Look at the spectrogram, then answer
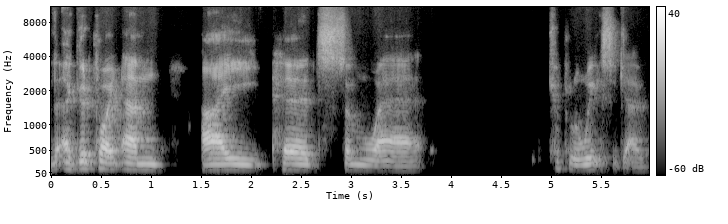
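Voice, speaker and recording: A man's voice: on the low side, warm tone, poor audio. A male podcast interviewer who halts and repeats words as he forms his questions. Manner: halting, repeats words while forming questions. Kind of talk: casual interview conversation.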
